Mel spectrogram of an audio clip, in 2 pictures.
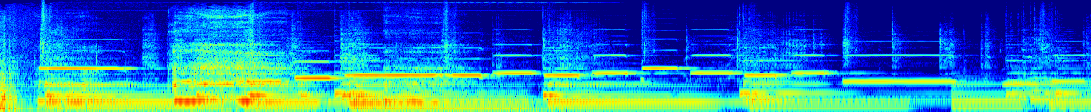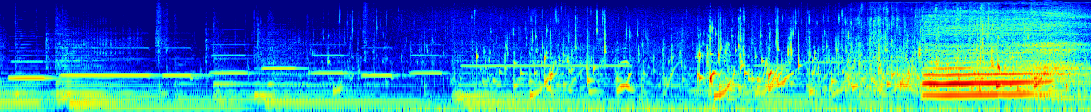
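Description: Hot spring water pours and trickles from a free-flowing source-spring bath, the splashing swelling over the last few seconds beneath a gentle melodic instrumental tune that plays throughout.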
